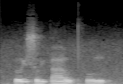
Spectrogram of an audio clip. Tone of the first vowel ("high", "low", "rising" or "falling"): high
